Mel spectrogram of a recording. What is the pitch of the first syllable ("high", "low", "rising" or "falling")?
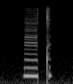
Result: high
